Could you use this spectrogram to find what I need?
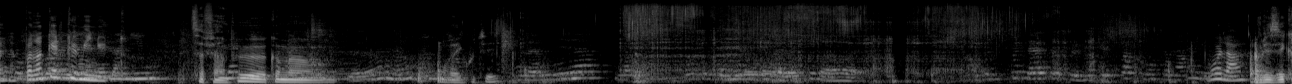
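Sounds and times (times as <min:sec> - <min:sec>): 
speech: 0:00.2 - 0:01.3, 0:01.9 - 0:03.4, 0:04.5 - 0:05.6, 0:10.7 - 0:12.9
food sizzling in a pan of oil: 0:04.9 - 0:11.9.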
